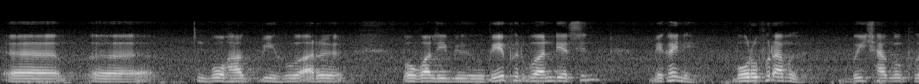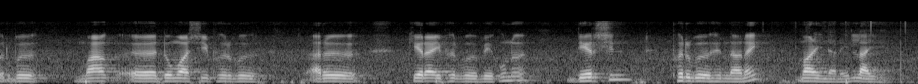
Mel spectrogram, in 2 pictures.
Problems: none marked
